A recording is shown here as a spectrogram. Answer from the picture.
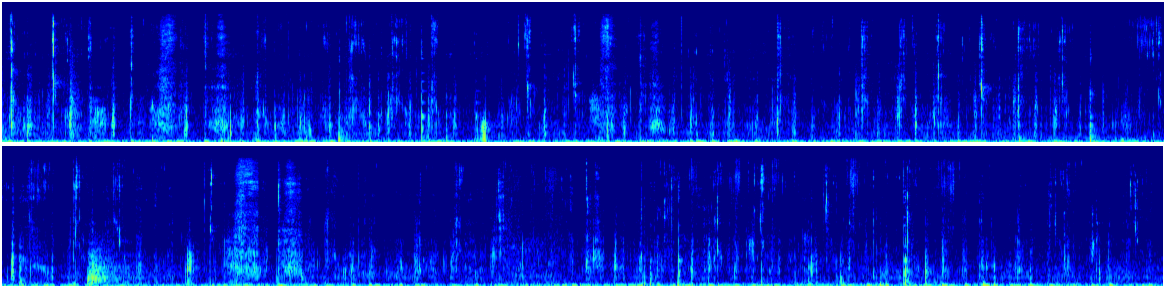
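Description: Close-miked eating sounds from a person chewing and biting spicy mutton curry, a steady run of short crunches and clicks. A steady low hum runs underneath.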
